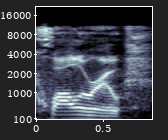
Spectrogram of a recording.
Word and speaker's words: Qualaroo: So you started at Qualaroo uh and you sold and I'm pronouncing that correctly, right?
